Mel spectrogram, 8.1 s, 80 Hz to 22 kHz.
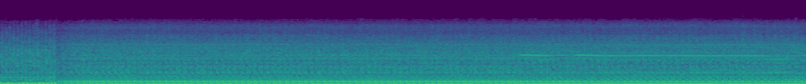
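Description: Case IH 4230 tractor's diesel engine running steadily while it powers a hydraulic post driver that is struggling to lift its hammer. The engine sound changes abruptly about half a second in, and a faint high steady whine joins from about five seconds in.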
